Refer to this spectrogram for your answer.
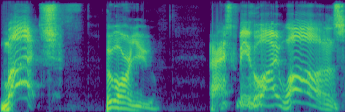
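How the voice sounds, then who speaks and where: A man puts on a character voice, talking very slowly and stopping often for long pauses. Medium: read story. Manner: solemn, grave.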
